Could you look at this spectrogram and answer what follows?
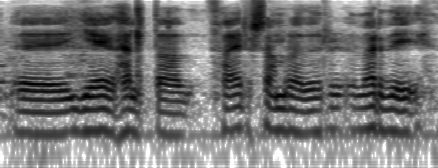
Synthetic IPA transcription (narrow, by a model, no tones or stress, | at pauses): jɛɣɦɛlt̪aðfaːjɾ̥samɾajðʏɾvɛɾðɪ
